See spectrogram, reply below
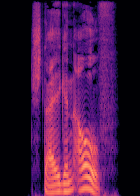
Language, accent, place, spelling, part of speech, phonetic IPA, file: German, Germany, Berlin, steigen auf, verb, [ˌʃtaɪ̯ɡn̩ ˈaʊ̯f], De-steigen auf.ogg
- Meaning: inflection of aufsteigen: 1. first/third-person plural present 2. first/third-person plural subjunctive I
